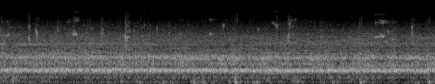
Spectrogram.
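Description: A basketball being dribbled on a hardwood court, its short bounces heard over the steady noise of an arena crowd, with brief high-pitched squeaks scattered through.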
